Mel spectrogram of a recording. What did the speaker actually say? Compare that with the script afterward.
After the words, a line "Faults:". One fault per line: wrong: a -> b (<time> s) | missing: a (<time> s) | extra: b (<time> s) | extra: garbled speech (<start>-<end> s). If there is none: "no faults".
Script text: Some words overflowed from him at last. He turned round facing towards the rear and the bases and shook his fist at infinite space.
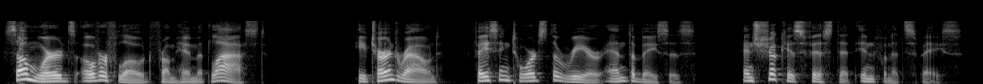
Some words overflowed from him at last. He turned round facing towards the rear and the bases and shook his fist at infinite space.
Faults:
no faults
